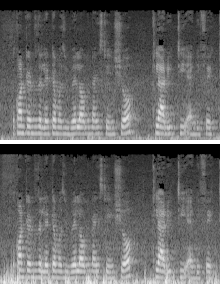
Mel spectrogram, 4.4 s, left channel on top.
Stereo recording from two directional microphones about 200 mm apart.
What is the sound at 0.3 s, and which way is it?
A woman's voice, 10° right (ahead or behind).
